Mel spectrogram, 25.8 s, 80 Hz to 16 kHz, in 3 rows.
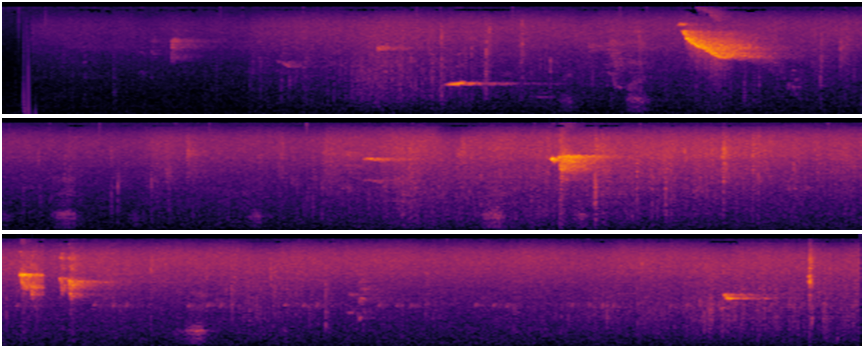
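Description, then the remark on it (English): Midas tamarin grunts from a study group, short and low and mostly from one adult female, come now and then from about twenty meters away, with an occasional high chirp, over a steady hiss of rain-like forest ambience. Recorded in Gogo on 13 July 1983 at 09:20. “Those were Midas grunts and an occasional chirp.”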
